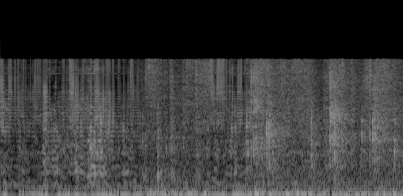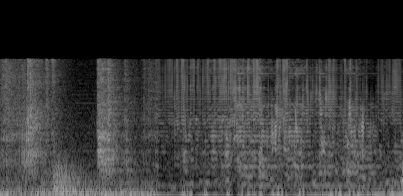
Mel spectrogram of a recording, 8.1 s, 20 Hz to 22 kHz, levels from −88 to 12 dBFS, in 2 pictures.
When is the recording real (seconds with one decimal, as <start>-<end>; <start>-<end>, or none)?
1.4-2.1; 2.5-5.6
